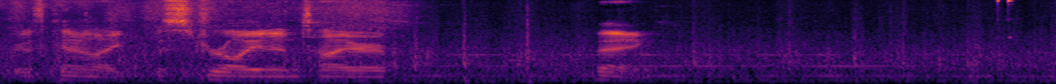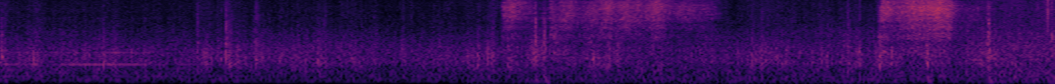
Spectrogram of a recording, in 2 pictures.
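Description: Wind rushes past during a fast freefall.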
